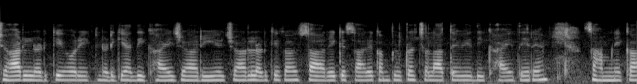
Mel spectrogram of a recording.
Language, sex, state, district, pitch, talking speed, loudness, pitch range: Hindi, female, Haryana, Rohtak, 200 Hz, 225 wpm, -20 LUFS, 195-205 Hz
